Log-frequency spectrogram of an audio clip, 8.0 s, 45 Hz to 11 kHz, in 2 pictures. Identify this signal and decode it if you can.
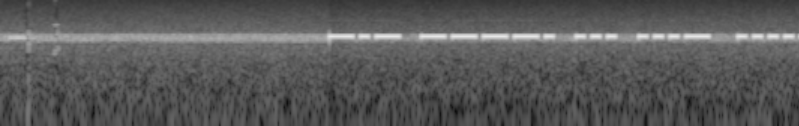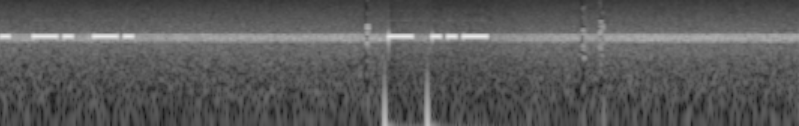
Morse code, heard as a keyed tone, about 30 wpm, 2200 Hz. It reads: K9SV 5NN TU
